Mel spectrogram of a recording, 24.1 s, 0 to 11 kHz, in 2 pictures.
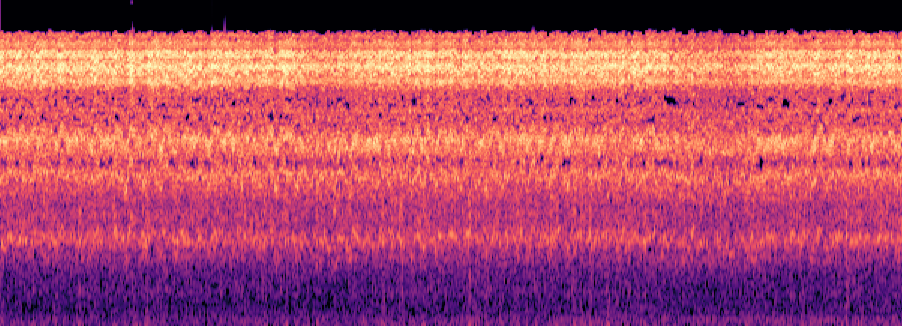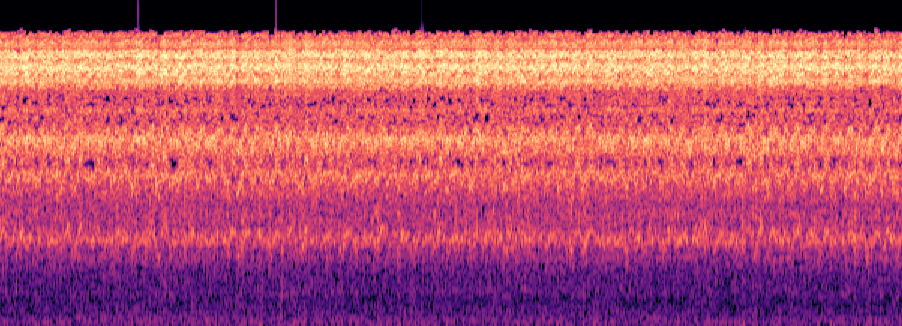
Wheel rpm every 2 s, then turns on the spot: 230, 230, 230, 230, 220, 230, 230, 240, 240, 240, 240, 230.
none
